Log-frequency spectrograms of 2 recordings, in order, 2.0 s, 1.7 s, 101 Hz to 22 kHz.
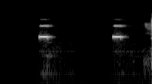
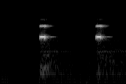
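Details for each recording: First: Kaon HDREC VM9130 satellite decoder with reboot fault, multimeter in diode mode on component L1: two short clean beeps then a faint click; all pins read a diode drop, no short or low resistance, component good. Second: Kaon HDREC VM9130 satellite decoder that reboots and loses audio: removed burnt capacitor tested on multimeter continuity gives two crisp high-pitched beeps; capacitor is shorted.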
